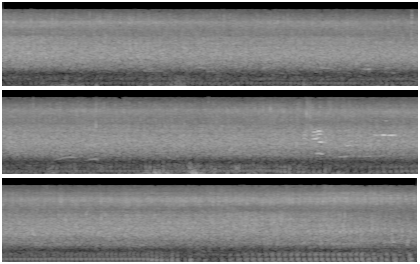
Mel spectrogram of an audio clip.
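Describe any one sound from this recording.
A motorcycle engine hums as it rides closer.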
